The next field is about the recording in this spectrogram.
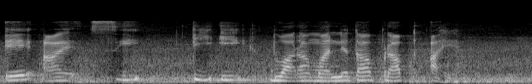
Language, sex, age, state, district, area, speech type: Marathi, male, 30-45, Maharashtra, Mumbai Suburban, urban, read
